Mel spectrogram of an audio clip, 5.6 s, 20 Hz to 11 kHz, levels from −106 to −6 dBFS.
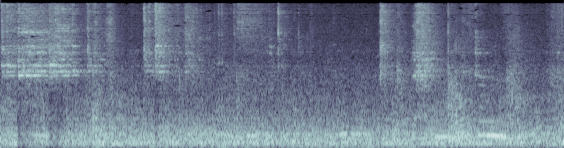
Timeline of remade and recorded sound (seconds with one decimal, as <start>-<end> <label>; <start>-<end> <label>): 0.0-0.5 recorded; 0.5-1.6 remade; 1.6-2.2 recorded; 2.2-3.1 remade; 3.1-5.6 recorded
